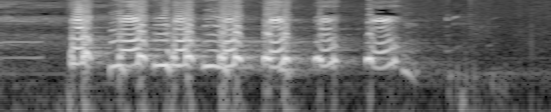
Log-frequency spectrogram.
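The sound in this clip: A chicken lets out a rapid burst of loud, nasal, stuttering calls, each syllable bright and harmonic, before the sound trails off into faint clucks.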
